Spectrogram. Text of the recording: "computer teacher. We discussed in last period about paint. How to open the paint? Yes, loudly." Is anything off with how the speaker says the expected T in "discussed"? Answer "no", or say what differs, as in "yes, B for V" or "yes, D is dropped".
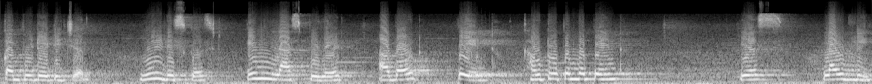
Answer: no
